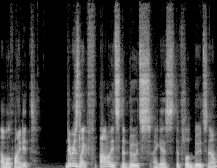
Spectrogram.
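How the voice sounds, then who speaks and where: Speech comes at a moderate pace. A French accent is heard. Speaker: video game streamer. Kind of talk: live stream chat. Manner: casual, animated.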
